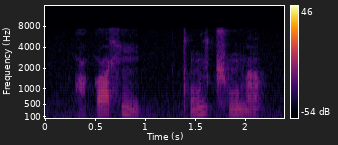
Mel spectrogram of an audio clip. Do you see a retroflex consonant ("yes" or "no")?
yes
